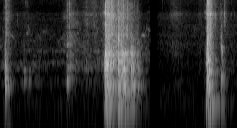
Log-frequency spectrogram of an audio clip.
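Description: A bamboo pole clatters down onto the ground.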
